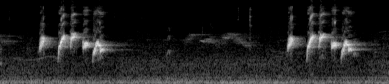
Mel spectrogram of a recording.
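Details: Red-whiskered bulbul, 'lak wai' style training song, lively and sharp. A cluster of five rapid whistled notes is followed by a faint soft warble, then a second matching phrase.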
